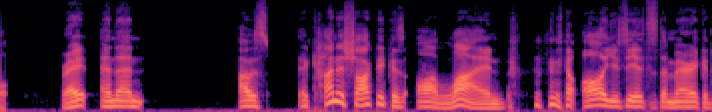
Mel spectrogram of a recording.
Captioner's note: laughter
